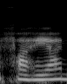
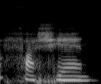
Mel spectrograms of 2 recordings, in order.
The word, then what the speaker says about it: फाहियान: फिर दूसरा है फाहियान या फाशियान। जैसे अगर हिंदी में फाहियान ही लिखेंगे लेकिन इंग्लिश में थोड़ी स्पेलिंग अलग हो जाती है तो फाशियान भी कह सकते हैं।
